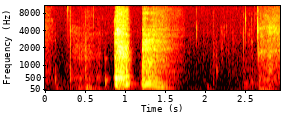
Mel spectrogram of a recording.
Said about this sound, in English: I clear my throat sometimes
